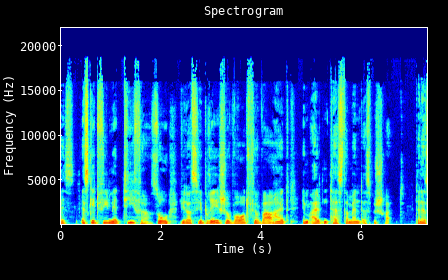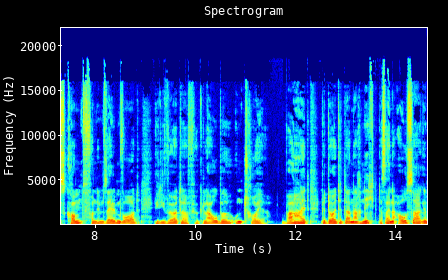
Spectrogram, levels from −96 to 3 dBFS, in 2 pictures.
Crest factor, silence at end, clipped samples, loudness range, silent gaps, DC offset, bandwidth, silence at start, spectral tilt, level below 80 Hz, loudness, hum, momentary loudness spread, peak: 16 dB; 0 s; under 0.1%; 4 LU; none; under 0.1%; 19 kHz; 0 s; -6 dB/octave; -58 dBFS; -19 LUFS; none; 10 LU; -2 dBFS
